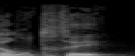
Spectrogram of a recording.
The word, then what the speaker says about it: entrée: Then une entrée. Une entrée. Okay, remember, well, technically this final here is not pronounced, so phonetically it doesn't exist, so it's et, okay? Entrée. Remember, nasal here, en, entrée. Une entrée.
